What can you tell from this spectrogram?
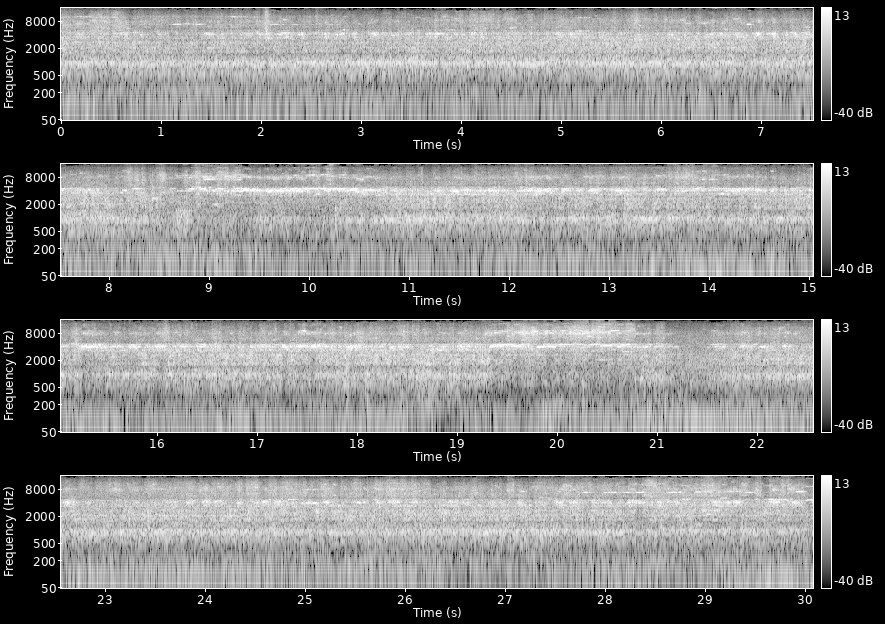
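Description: Crawler bulldozer working, its steel tracks squealing and clanking steadily over the low rumble of the diesel engine.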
